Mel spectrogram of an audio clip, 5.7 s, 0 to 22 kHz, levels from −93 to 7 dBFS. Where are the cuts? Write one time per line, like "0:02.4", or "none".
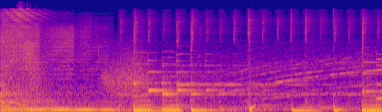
0:02.5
